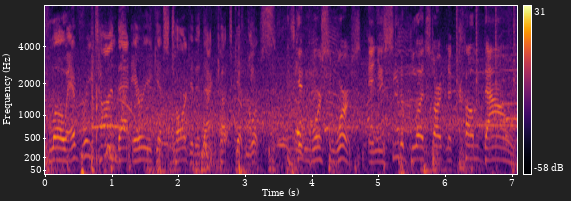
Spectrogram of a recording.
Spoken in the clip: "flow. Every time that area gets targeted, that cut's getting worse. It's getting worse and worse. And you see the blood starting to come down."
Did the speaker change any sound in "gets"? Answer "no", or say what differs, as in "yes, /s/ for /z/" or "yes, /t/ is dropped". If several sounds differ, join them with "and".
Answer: no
